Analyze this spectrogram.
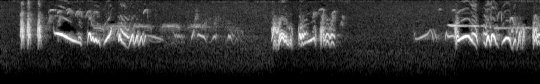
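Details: Eastern bluebird with rapid warbled phrases mixed with sharp clicking chips, three lively bursts of slurred notes, and a thin steady whistle near the end.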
